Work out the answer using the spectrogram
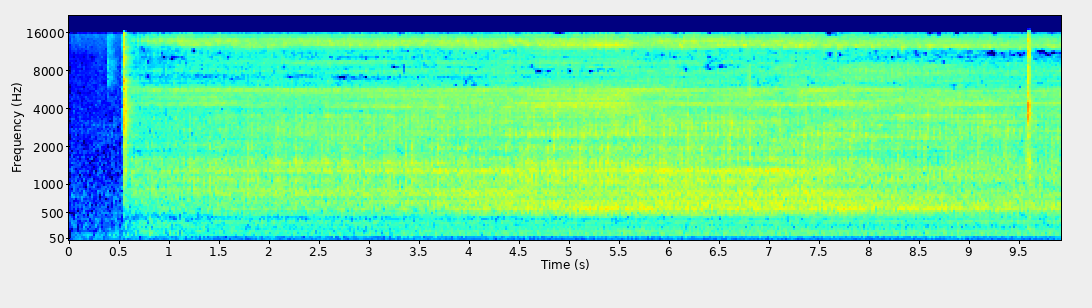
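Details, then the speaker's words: Keurig K150P coffee maker at power-on: a click, then a continuous buzzing hum as the water and air pumps both run nonstop. Only the LCD backlight comes on, and a faulty control board is suspected. "but as you can see the pump both water and the air pump are working simultaneously I do not know what's causing it"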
